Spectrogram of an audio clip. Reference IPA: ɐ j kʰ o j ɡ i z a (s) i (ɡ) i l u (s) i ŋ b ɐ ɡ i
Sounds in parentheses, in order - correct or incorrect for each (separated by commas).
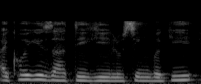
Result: incorrect, correct, correct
